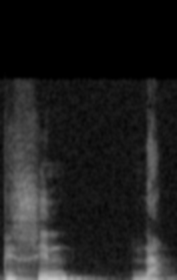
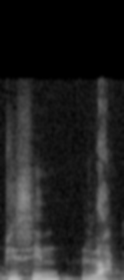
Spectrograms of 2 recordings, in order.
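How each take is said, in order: First: The syllable after piscine begins with an n sound. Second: The syllable after piscine begins with an l sound. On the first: The speaker calls it right. "on va dire piscine na" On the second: The speaker calls it wrong. "et non piscine là"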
